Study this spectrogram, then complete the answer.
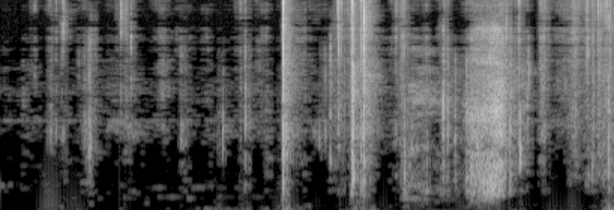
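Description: Cellophane wrapping crinkles as hands tear open a box.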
